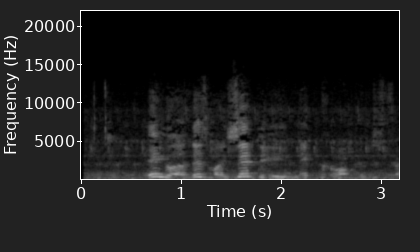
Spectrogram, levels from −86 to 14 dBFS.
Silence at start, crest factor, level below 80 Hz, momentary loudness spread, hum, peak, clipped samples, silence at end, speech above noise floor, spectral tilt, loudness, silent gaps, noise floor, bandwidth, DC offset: 0.1 s; 16 dB; -68 dBFS; 22 LU; none; -14 dBFS; under 0.1%; 0 s; 20 dB; -3.5 dB/octave; -30 LUFS; none; -51 dBFS; 13.5 kHz; under 0.1%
